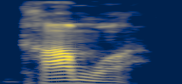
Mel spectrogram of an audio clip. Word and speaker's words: Nkamhoua: Former Tennessee por- uh, forward Olivier Nkamhoua, uh, which is how you pronounce it because I researched it, uh, spelled N K A M H O U A.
